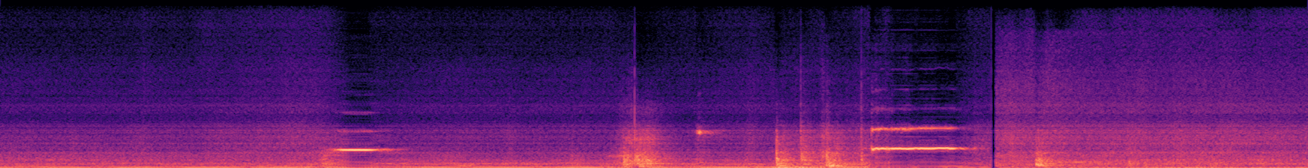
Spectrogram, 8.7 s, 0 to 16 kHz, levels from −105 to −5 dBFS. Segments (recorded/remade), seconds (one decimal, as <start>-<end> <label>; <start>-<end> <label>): 0.0-8.7 remade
